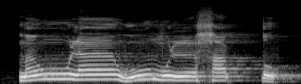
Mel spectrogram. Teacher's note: Huruf qaf yang mati di akhir kalimat dan bertasdid masuk dulu baru kita pantulkan dengan kuat. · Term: Qalqalah kubra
